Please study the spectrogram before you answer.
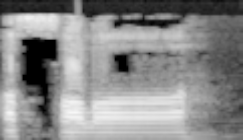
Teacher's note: غلظ اللام في كلمة الصلاة الإمام ورش فيكون النطق هكذا الصلاة هكذا.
